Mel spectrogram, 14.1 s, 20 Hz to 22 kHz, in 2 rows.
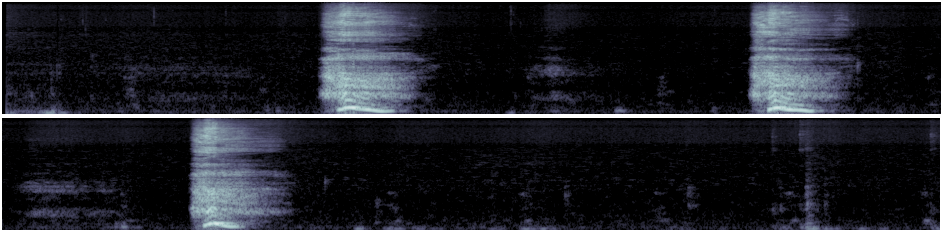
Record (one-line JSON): {"exhalation_length": "14.1 s", "exhalation_amplitude": 32767, "exhalation_signal_mean_std_ratio": 0.24, "survey_phase": "beta (2021-08-13 to 2022-03-07)", "age": "65+", "gender": "Female", "wearing_mask": "No", "symptom_none": true, "smoker_status": "Never smoked", "respiratory_condition_asthma": true, "respiratory_condition_other": false, "recruitment_source": "REACT", "submission_delay": "1 day", "covid_test_result": "Negative", "covid_test_method": "RT-qPCR"}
